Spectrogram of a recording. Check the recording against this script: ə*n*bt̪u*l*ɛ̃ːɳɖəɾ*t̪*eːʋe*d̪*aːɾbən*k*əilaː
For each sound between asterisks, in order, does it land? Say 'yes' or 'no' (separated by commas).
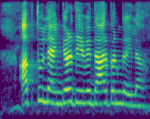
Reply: no, yes, no, yes, no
